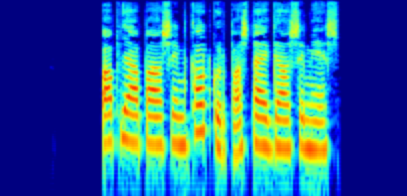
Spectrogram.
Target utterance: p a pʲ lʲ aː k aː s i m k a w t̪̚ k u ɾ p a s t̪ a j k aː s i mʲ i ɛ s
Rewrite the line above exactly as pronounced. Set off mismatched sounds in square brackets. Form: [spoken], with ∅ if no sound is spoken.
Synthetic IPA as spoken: p a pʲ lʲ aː [p] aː s i m k a w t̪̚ k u ɾ p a s t̪ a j [ɡ] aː s i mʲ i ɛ s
